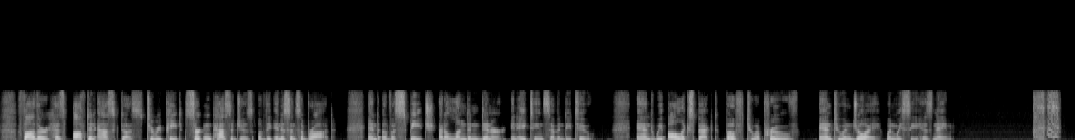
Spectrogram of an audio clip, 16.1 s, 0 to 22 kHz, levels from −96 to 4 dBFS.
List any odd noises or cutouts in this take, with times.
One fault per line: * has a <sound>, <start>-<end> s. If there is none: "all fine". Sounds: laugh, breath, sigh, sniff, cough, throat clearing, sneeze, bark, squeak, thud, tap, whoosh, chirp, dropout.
* has a squeak, 15.5-15.9 s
